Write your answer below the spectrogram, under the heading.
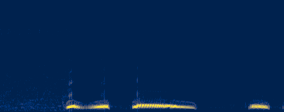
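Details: Spotted Dove from the forests of Phrae, Thailand, cooing at a bird-trapping site while the team waits for birds; four short mellow low coos, one longer drawn-out note, with quiet gaps between.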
